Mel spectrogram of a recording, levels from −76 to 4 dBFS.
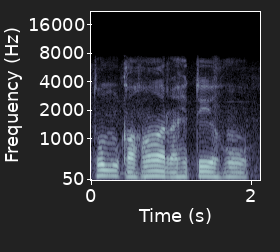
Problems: constant background noise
